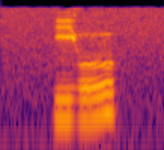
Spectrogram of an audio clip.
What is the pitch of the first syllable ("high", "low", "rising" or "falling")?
rising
